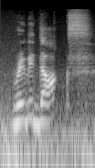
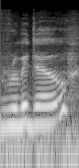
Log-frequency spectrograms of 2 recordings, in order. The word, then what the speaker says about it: Rubidoux: what's the other one Reba docks instead of rubidoux that's a city and so anyways they kind of say the way it's spelled it's okay though we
